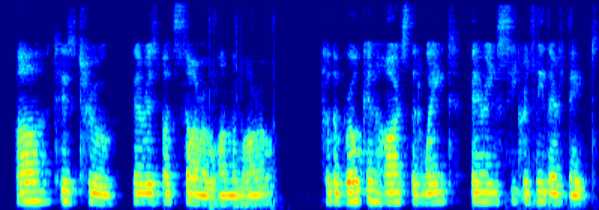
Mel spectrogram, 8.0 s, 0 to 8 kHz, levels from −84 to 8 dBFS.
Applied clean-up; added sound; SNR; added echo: neural mask model DeepFilterNet 3.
